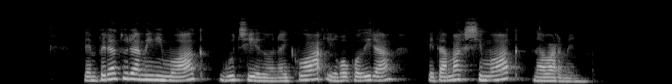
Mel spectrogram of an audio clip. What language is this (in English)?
Basque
